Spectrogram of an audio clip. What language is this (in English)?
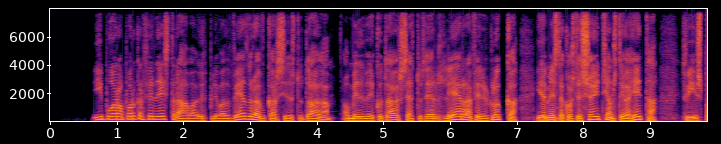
Icelandic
